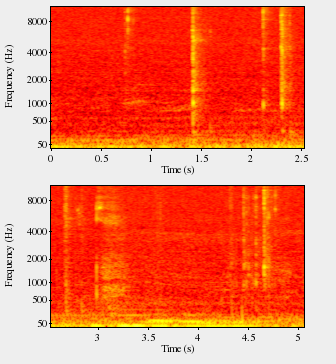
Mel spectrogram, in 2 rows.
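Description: Keys tapped on a computer keyboard while entering code in STM32CubeIDE, scattered clicks and short bursts at close range over a low steady hum.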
